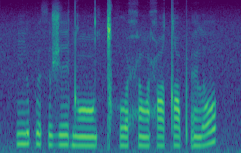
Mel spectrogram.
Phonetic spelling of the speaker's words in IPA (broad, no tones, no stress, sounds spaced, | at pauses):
ŋ ʏ p ʏ θ ʏ ʒ eː d ɔ̃ː ǀʰ o ħ ɔ̃ː ħ ʏː tˤ ʏ pʼ ɛ̃ l ɔ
